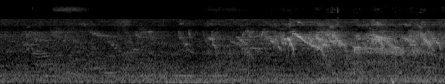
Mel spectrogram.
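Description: Birds chirping: a faint outdoor background hush at first, then a run of quick falling chirps from about halfway through that gets louder toward the end.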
